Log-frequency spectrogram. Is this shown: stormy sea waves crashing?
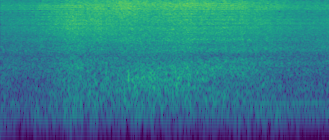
yes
